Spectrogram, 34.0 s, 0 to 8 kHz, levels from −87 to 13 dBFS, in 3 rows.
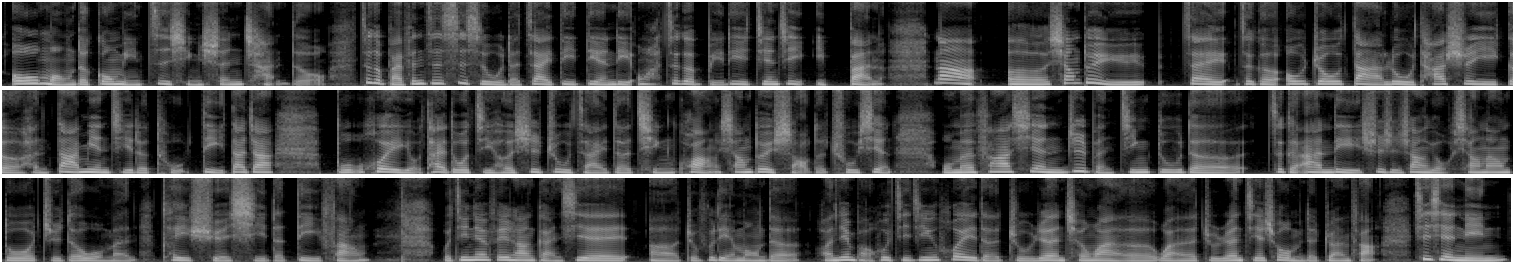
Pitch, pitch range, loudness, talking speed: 215 Hz, 195-235 Hz, -25 LUFS, 265 characters per minute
